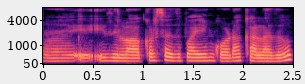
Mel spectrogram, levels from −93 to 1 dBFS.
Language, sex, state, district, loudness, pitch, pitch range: Telugu, female, Andhra Pradesh, Visakhapatnam, -17 LUFS, 175 Hz, 165-185 Hz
